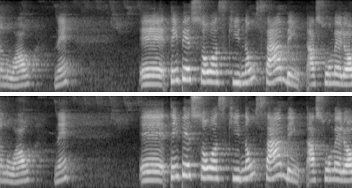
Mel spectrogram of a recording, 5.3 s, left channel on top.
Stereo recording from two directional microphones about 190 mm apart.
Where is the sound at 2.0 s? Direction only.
25° right (ahead or behind).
